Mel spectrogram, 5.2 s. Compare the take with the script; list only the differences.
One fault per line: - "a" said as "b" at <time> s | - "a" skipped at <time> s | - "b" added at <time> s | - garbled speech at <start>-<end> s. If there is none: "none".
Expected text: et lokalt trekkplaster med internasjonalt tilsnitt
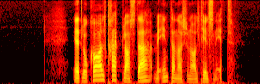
none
